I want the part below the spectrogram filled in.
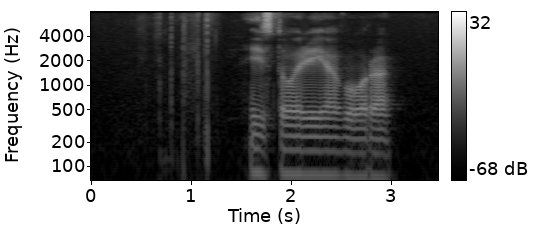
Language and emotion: Russian, neutral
